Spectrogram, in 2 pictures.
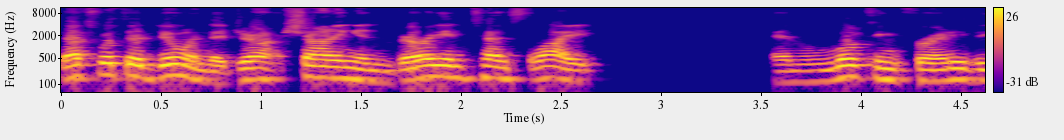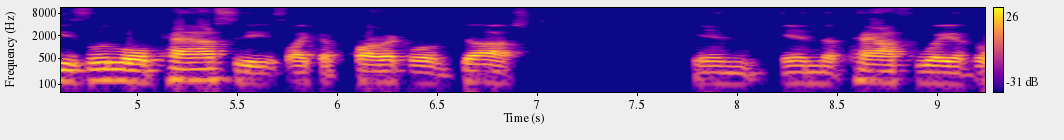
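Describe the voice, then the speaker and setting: A man at a medium pitch, dark, mellow tone, ordinary pitch variation. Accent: Boston. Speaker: doctor leading a health support session. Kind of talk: educational webinar lecture. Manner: casual, conversational with fillers.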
